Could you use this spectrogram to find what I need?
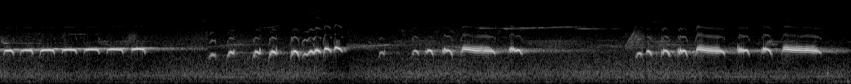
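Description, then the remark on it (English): A pallid cuckoo, a widespread bird found across Australia, calls with a run of clear, evenly spaced whistled notes, repeated in bursts, while other birds chirp and twitter. No one speaks. “And Rob from Canberra was very quick in with the correct answer, which is, of course, the pallid cuckoo.”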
